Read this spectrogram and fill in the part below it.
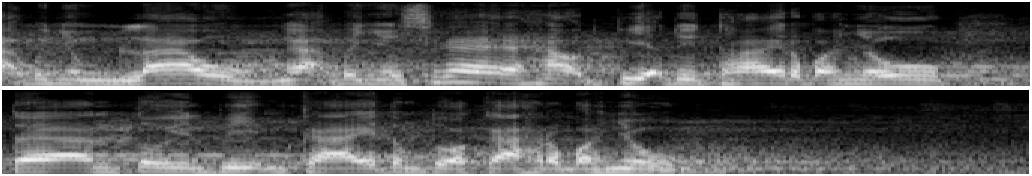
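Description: A man chants in a sustained, melodic voice through a microphone in an echoing room.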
